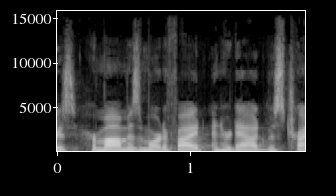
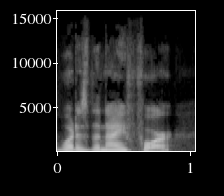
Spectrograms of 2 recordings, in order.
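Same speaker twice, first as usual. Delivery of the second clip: ordinary talk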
